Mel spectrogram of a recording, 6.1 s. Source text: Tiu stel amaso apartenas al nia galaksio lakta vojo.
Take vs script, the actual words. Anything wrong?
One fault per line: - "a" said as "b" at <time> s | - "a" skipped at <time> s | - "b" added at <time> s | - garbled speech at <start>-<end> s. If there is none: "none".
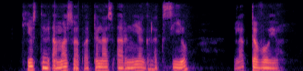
none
